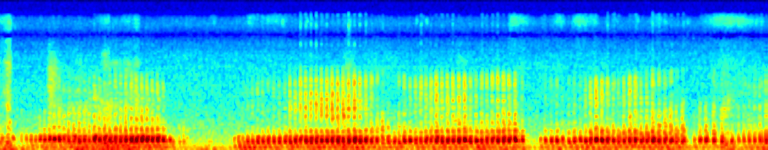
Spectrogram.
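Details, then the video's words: A fluffy long-haired guinea pig sits next to its owner and purrs in low, rapidly pulsing bursts lasting a couple of seconds each. "A fluffy guinea pig sweetly purrs next to its owner"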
